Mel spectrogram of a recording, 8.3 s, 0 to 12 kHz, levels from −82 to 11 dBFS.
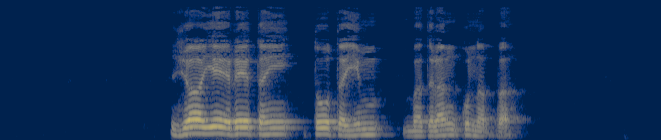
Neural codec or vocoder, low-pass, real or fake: none; 9.9 kHz; real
